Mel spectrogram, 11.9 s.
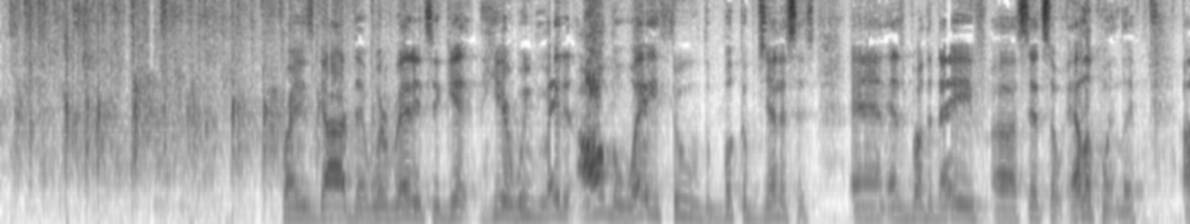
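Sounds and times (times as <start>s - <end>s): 
audience clapping hands: 0.0s - 4.2s
speech: 2.8s - 11.8s.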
